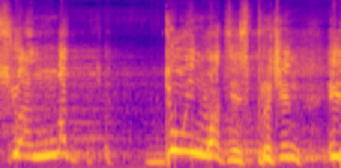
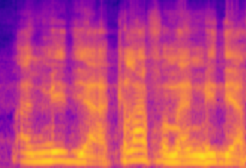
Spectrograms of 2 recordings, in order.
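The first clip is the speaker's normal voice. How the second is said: usual speaking voice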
